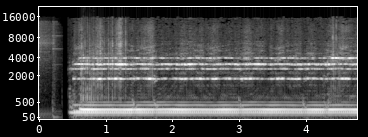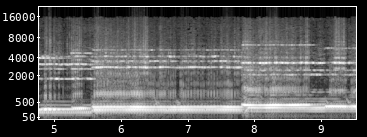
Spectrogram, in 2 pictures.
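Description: Background music of held organ chords that start abruptly about half a second in and change every couple of seconds.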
